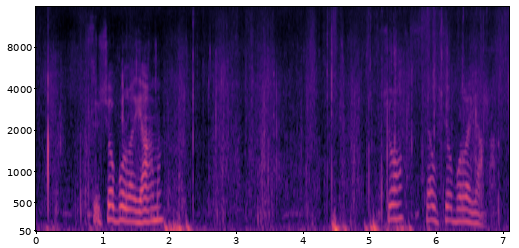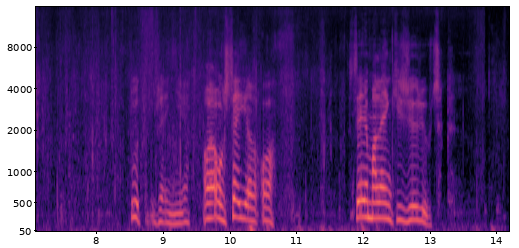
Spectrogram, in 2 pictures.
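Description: An elderly woman speaks with animation outdoors, close by.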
